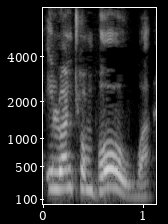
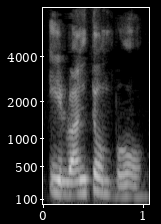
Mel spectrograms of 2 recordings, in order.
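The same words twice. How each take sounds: First: "Ilwa Ntombo" in a playful imitation of an American accent, higher and louder; hammed-up American accent, quoting Maya Angelou; mock American accent. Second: Said in the usual way. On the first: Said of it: "in that American accent, like". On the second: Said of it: "heard her say it in that American accent".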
